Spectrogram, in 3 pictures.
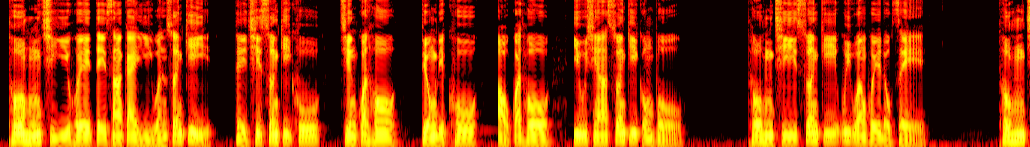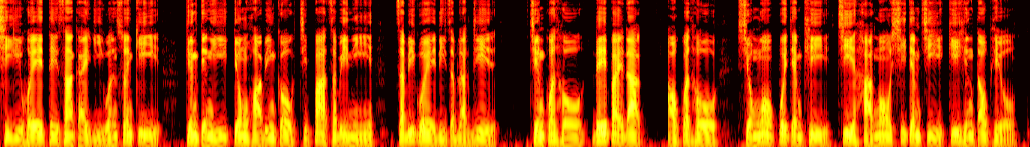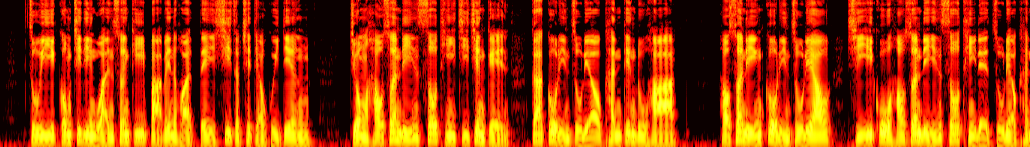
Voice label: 前言, 台語; 有聲公報; 市議員

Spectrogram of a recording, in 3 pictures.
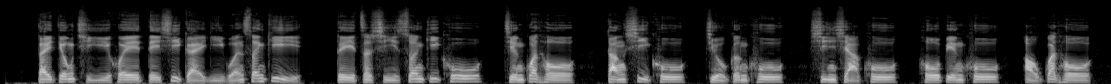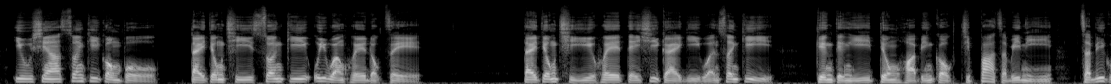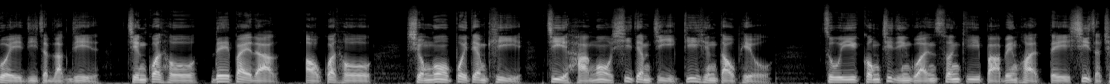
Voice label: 前言, 台語; 臺中市; 有聲公報; 市議員; 第14選區

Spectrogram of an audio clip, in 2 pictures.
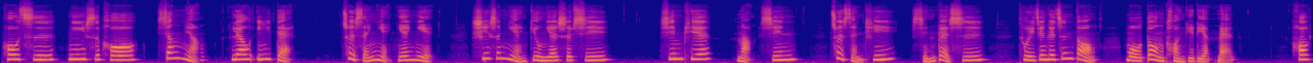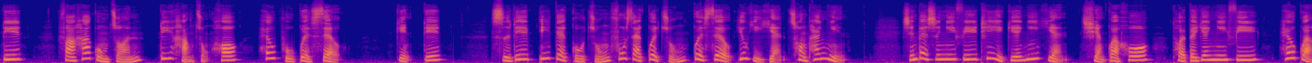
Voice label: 客語; 新北市; 有聲公報; 市議員; 第5選區

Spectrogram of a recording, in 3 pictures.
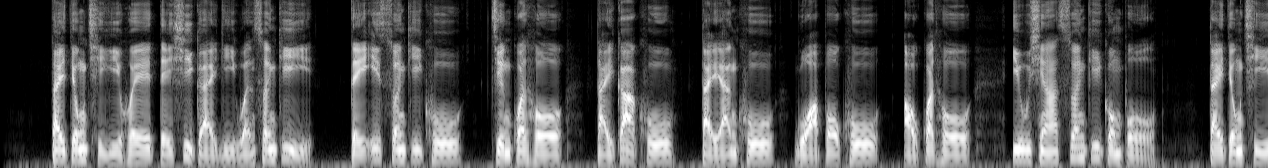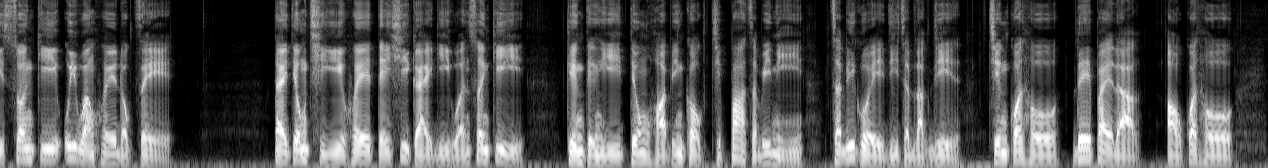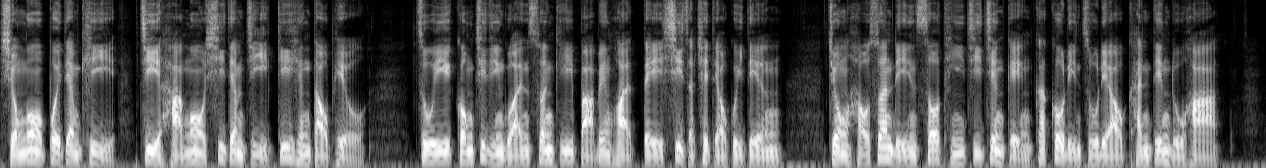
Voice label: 前言, 台語; 臺中市; 有聲公報; 市議員; 第01選區

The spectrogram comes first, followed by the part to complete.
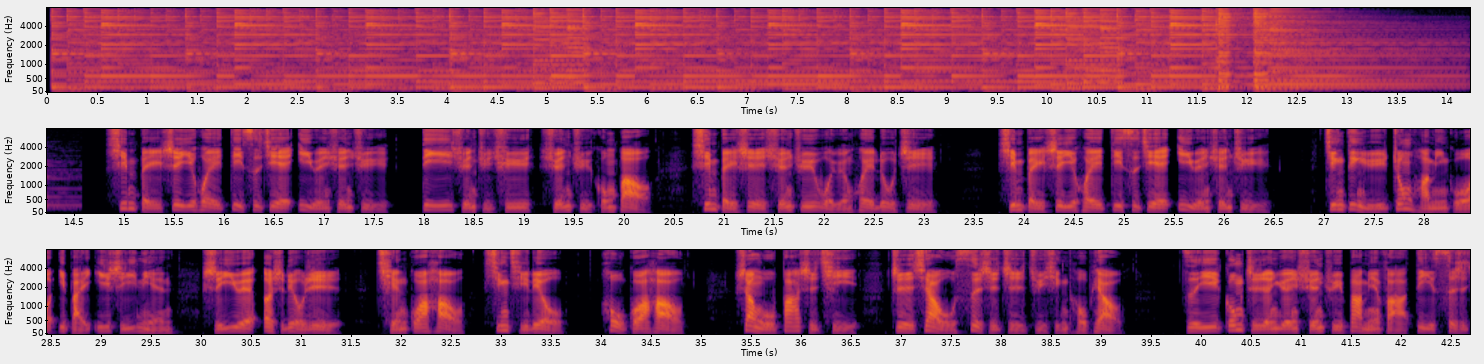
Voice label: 國語; 新北市; 有聲公報; 市議員

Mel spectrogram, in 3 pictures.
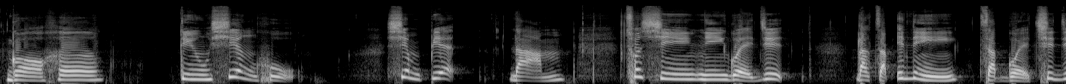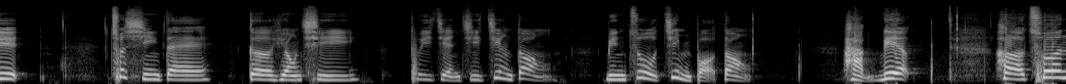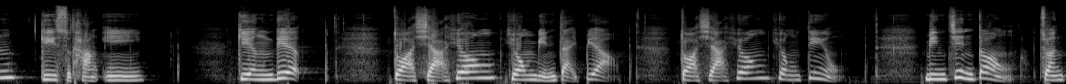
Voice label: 台語; 第五選區

